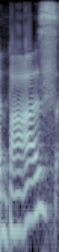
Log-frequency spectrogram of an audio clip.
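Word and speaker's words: Baahs: It's, I always say it wrong, B-A-A HS, so it's the Boz company.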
